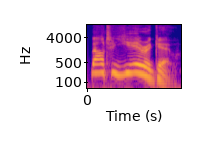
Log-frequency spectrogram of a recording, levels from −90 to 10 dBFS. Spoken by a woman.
No: male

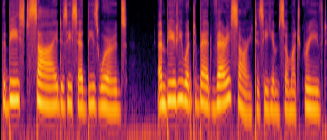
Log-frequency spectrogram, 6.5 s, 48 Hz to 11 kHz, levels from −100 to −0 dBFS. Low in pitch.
No: medium, 185 Hz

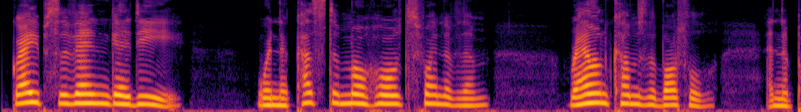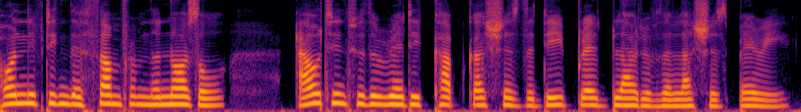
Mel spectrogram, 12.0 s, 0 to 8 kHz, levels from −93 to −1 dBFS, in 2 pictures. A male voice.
No: female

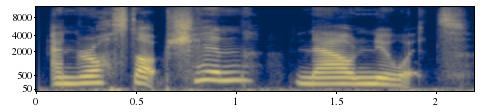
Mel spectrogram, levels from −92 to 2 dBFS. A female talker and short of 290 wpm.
Yes: female; slow, 135 wpm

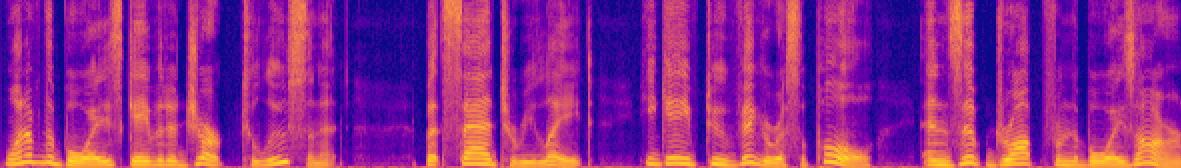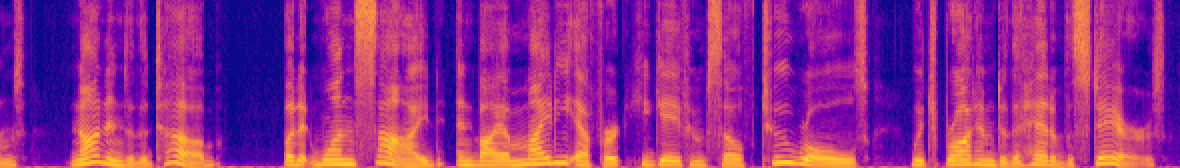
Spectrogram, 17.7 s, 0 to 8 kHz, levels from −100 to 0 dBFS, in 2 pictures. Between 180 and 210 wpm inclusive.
Yes: average, 185 wpm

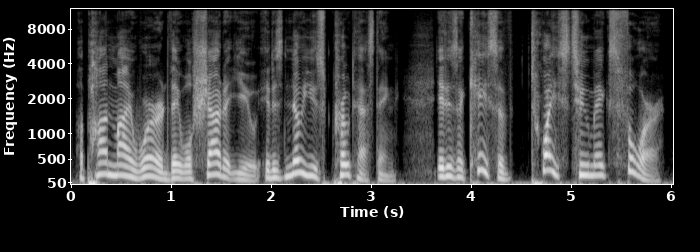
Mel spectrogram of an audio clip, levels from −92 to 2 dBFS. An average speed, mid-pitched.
No: fast, 220 wpm; medium, 160 Hz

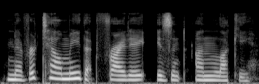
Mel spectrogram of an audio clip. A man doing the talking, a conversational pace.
No: female; average, 160 wpm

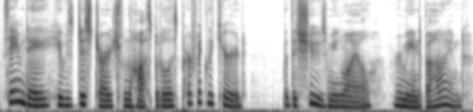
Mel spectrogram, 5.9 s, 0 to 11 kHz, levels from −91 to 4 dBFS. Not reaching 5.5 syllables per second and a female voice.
No: 5.8 syllables/s; female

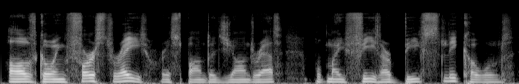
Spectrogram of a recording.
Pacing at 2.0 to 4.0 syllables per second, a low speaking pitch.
Yes: 3.8 syllables/s; low, 115 Hz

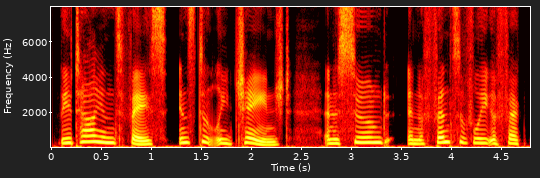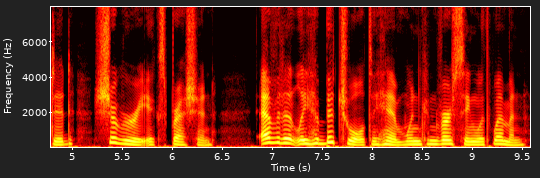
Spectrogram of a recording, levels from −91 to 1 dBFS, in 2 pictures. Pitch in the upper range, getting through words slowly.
Yes: high, 215 Hz; slow, 125 wpm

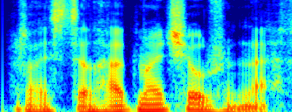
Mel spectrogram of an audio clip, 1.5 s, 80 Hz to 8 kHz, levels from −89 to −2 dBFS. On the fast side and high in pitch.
No: fast, 285 wpm; low, 105 Hz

